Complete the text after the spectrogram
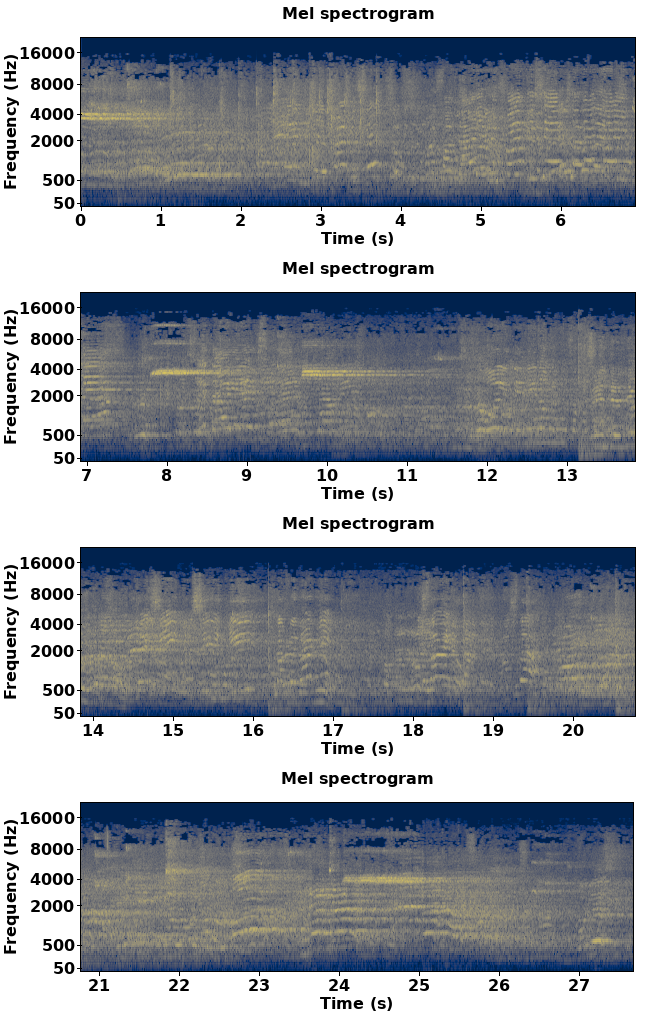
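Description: Young women shout and call out to each other in an echoing hall.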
